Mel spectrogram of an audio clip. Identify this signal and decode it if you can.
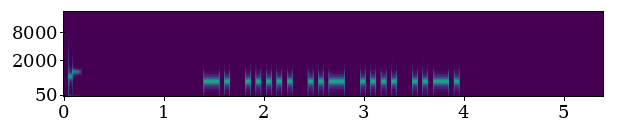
Morse code, heard as a keyed tone, about 23 wpm, 700 Hz. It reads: N5UHF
